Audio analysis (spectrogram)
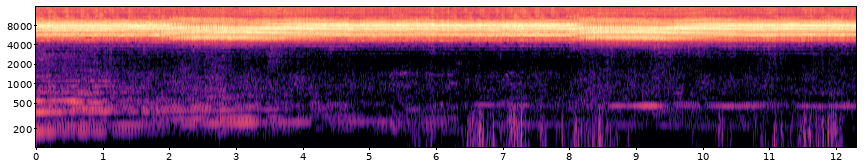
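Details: Male cicadas, calling to attract females, buzz in a dense, high, unbroken chorus that swells slightly and never pauses.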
